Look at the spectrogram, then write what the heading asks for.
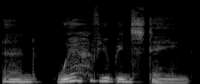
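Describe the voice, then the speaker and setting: A man voicing a vain male hypnotist who murmurs softly and soothingly to a woman in a trance. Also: fairly low pitch, very animated, slightly rough, dry recording, studio quality, exaggerated voice. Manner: soft, slow, soothing murmur.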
